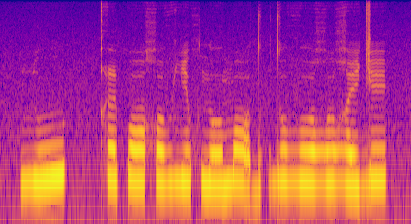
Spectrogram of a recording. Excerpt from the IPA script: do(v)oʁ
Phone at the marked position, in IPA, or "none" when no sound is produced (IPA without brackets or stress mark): v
